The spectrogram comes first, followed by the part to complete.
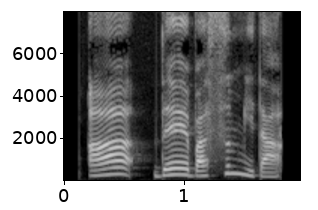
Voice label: joy; monologue

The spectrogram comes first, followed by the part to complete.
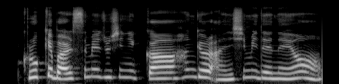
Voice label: joy; monologue

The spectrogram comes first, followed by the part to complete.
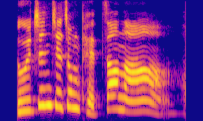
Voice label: neutral, monologue

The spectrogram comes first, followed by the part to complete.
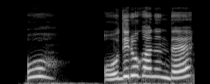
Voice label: surprise, monologue

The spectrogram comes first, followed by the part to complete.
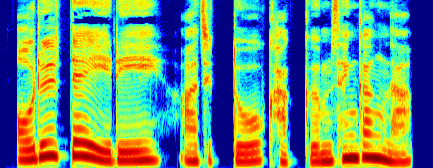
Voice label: sadness, monologue

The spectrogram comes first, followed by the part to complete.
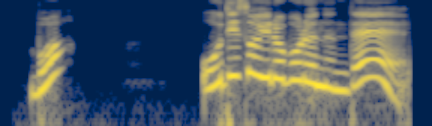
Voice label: surprise, monologue

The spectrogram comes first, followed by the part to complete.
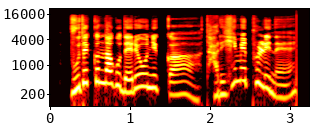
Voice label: fluster; monologue

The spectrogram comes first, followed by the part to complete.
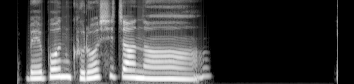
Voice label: sulk, monologue

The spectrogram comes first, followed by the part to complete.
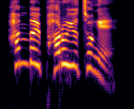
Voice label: anger

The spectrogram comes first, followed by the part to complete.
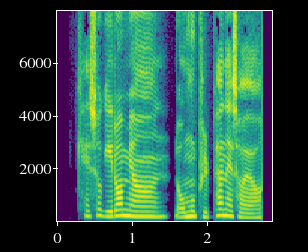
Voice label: sadness, monologue

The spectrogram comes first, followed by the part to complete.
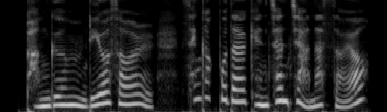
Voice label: shy; monologue

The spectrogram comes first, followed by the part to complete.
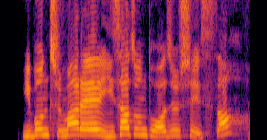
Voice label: neutral, monologue

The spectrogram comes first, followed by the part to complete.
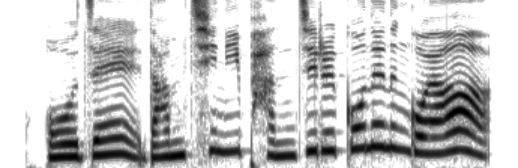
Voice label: excitement

